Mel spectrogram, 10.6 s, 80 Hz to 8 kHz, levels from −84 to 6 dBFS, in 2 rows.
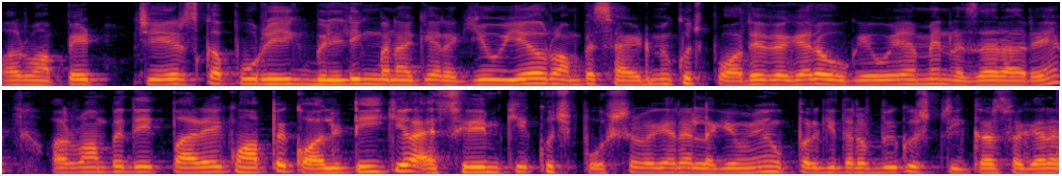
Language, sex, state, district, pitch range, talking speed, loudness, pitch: Hindi, male, West Bengal, Kolkata, 150-170 Hz, 305 wpm, -20 LUFS, 160 Hz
